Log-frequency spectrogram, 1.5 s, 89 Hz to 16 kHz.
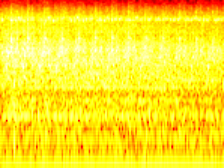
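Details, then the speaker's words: Toyota 1UZ-FE V8 in a Surf/4Runner that was running on four cylinders, after the coil fix: smooth, even idle with a steady beat, no stumble or missing pulse; all eight cylinders firing cleanly. "Turn the key on, push button. Listen to that. Beautiful."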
